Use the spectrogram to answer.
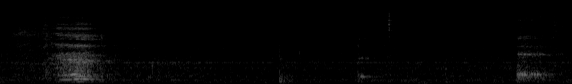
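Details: Girl burping: a long, loud burp followed by a smaller one and another near the end, over faint room noise.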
